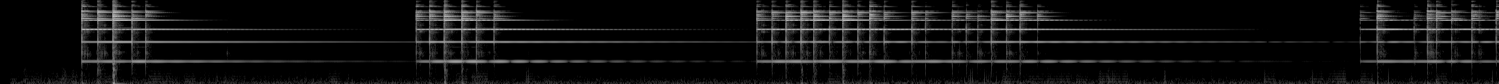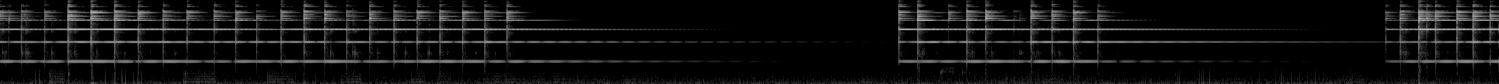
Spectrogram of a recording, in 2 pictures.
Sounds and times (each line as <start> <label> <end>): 0.8 handbell sounded in front of microphone 29.9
